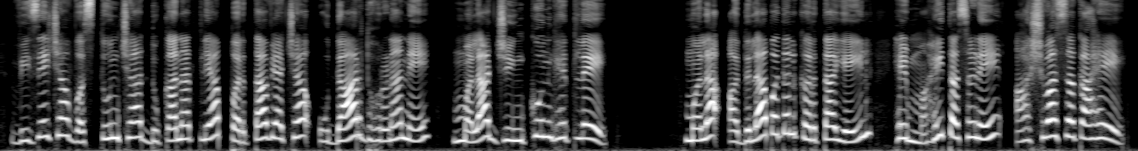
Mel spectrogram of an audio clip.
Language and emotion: Marathi, surprised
